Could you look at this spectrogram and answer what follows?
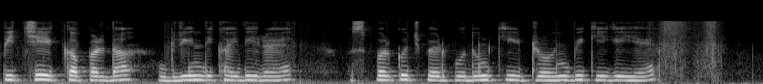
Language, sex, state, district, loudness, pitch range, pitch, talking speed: Hindi, female, Rajasthan, Bikaner, -16 LUFS, 190-205 Hz, 200 Hz, 150 wpm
